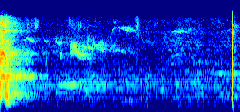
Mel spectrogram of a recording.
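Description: A German Shepherd gives a single sharp, deep bark, followed by near silence and a couple of clicks.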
